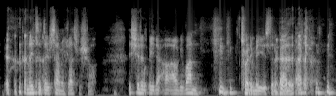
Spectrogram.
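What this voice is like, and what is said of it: Out of breath, panting speech. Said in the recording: “I'm literally out of breath.”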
